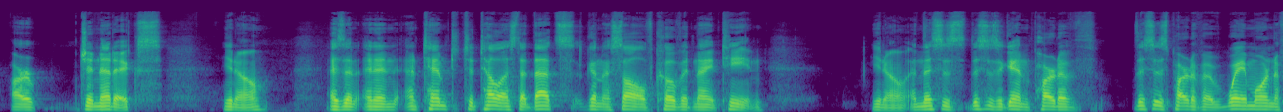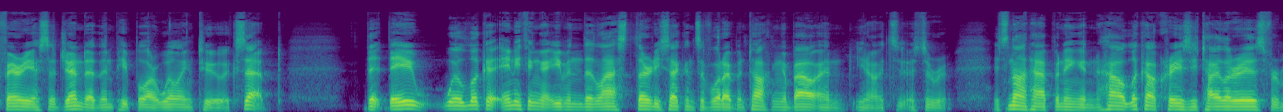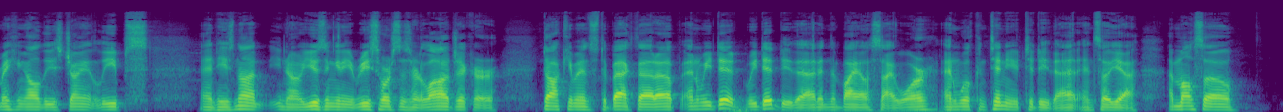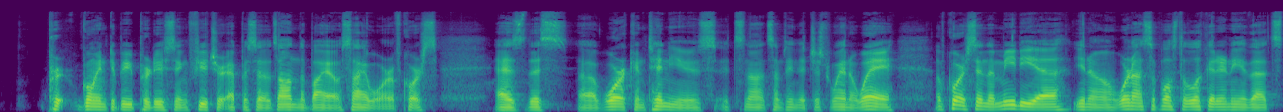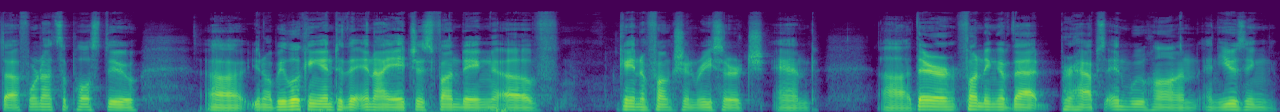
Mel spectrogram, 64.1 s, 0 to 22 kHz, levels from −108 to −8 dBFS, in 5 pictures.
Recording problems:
none

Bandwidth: 14 kHz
